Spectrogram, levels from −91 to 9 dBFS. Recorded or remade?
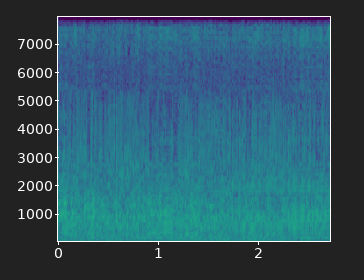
remade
